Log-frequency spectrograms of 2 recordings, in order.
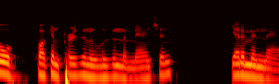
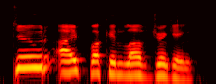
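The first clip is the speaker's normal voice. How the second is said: deliberate, slow, each word drawn out, celebrity-style put-on voice; 3 semitones higher, 4 dB louder than usual. Joking about a Bert Kreischer Ghostbusters role, doing a Bert Kreischer impression.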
